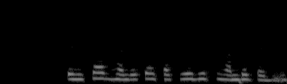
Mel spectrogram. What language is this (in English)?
Pashto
